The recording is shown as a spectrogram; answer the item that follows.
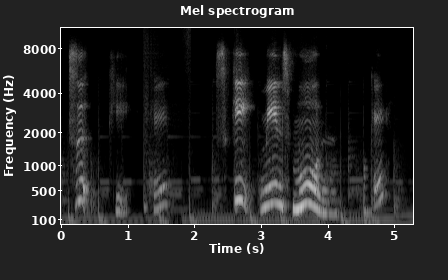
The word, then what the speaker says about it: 月: Okay, it's not suki, it's tsuki.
